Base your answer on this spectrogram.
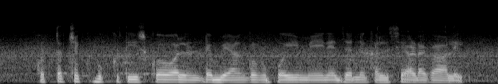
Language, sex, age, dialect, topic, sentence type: Telugu, male, 18-24, Telangana, banking, statement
